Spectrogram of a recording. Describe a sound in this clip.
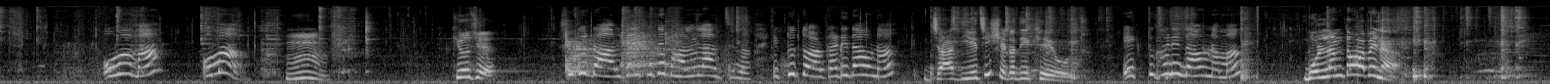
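A young girl speaks nearby with feeling.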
